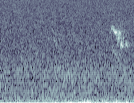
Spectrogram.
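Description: Low, steady rumbling background noise, with one brief falling bird chirp near the end.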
